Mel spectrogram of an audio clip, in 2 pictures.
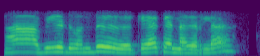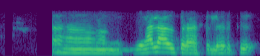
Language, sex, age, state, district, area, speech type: Tamil, female, 60+, Tamil Nadu, Perambalur, rural, conversation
